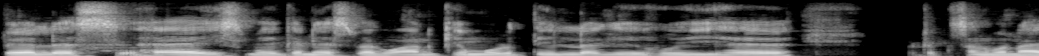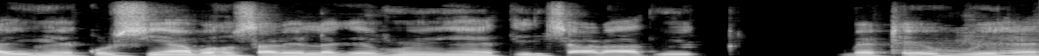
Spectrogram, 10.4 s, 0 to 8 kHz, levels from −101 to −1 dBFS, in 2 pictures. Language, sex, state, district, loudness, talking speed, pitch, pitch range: Hindi, male, Bihar, Sitamarhi, -22 LUFS, 120 wpm, 110 Hz, 110-115 Hz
